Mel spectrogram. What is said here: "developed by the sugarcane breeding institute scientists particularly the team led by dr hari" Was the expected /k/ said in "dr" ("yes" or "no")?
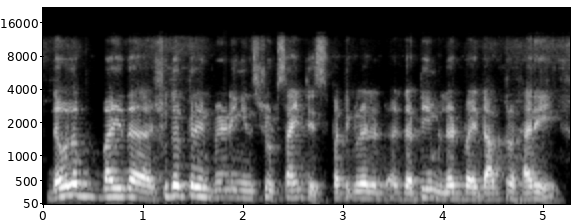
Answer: yes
